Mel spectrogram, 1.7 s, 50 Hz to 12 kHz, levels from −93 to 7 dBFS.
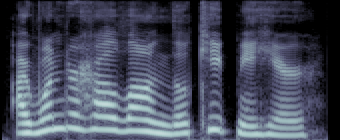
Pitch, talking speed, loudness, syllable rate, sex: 250 Hz, 280 wpm, -16 LUFS, 6.6 syllables/s, female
